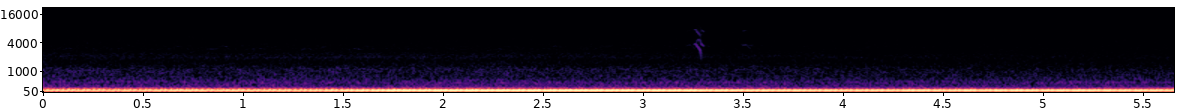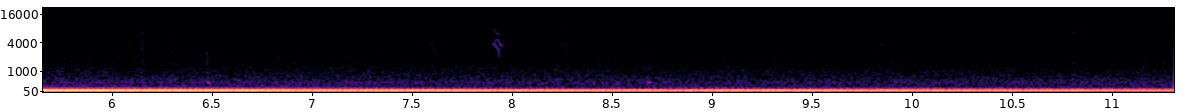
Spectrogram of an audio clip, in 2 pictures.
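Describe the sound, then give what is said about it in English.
Two very soft, brief, high flight calls from a wild bird, a few seconds apart, barely rising above a loud, steady low rumble of car engine noise that dominates throughout. “Very soft flight calls by the wild bird.”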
